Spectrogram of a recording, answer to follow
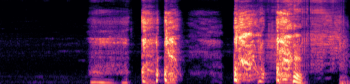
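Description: A man coughing and clearing his throat in a run of short, harsh coughs, starting about a second in and loudest near the end; his voice is rough from a hangover.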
